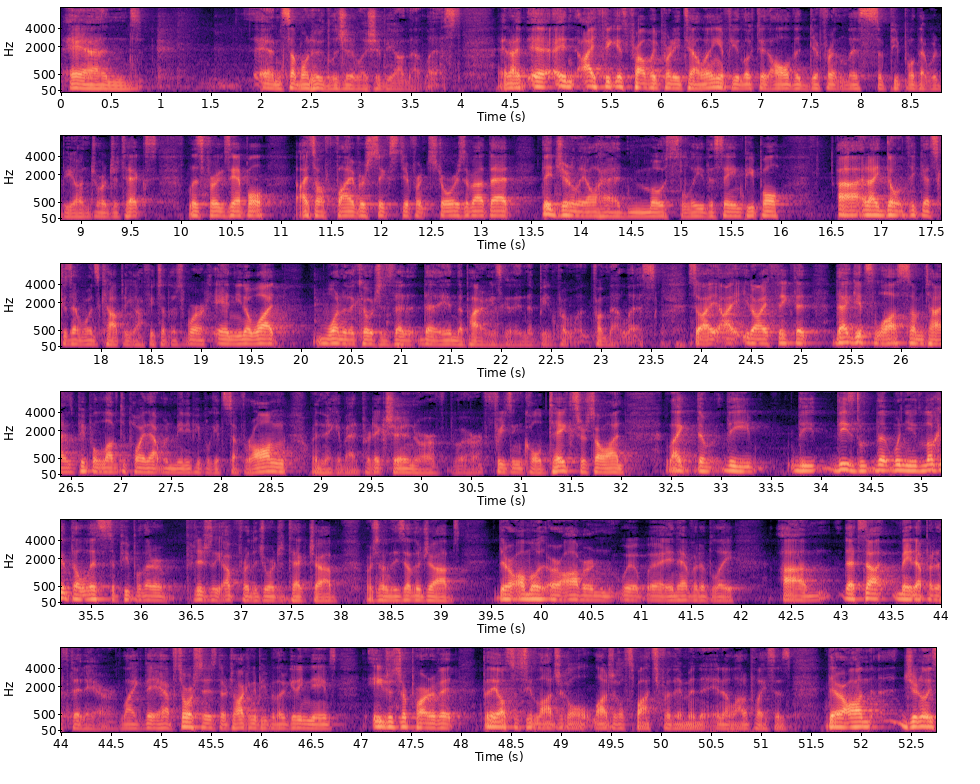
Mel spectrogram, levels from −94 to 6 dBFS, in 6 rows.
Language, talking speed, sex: English, 230 wpm, male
